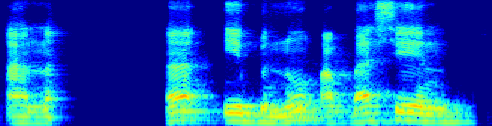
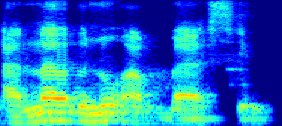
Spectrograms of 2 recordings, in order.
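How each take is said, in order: First: The opening vowel of ibnu is pronounced separately. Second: The opening vowel of ibnu is dropped and linked. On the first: This is the underlying form of the word. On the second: The word sits in the middle of a sentence. "alifnya tidak dibaca jadi ana benu Abbasin"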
